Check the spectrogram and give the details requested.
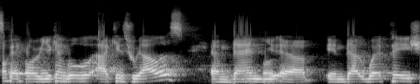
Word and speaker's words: AtkinsRéalis: Realis is like real. Yep. REALIS. Okay, .com. Yes. Okay. Or you can Google AtkinsRéalis, and then in that webpage you can look for register as a vendor.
